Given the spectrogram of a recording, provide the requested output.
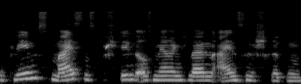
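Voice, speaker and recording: A somewhat breathy woman talks with ordinary pitch variation. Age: 20s. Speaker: IT security specialist and powerlifter. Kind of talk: explanatory interview.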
